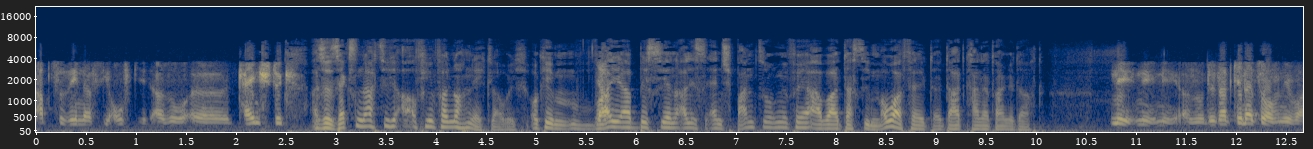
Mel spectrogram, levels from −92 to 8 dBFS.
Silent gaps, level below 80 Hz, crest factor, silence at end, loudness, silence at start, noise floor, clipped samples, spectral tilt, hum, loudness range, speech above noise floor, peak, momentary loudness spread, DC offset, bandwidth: none; -50 dBFS; 22 dB; 0 s; -29 LUFS; 0 s; -52 dBFS; under 0.1%; -4.5 dB/octave; none; 4 LU; 23 dB; -8 dBFS; 12 LU; under 0.1%; 8 kHz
